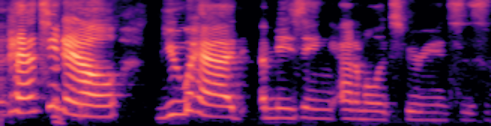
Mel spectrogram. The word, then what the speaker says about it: Pantanal: It's like Pantera, the place you eat at, but the Pantanal, you had amazing animal experiences there.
